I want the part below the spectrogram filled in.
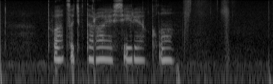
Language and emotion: Russian, sad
